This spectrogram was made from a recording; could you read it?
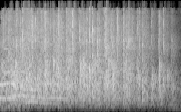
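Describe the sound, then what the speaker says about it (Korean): An audience claps for a school principal, a loud burst of applause that stays dense, then gradually thins and fades away. "송계명 교장 선생님께 박수 한번 우리 보내줘야 됩니다."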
